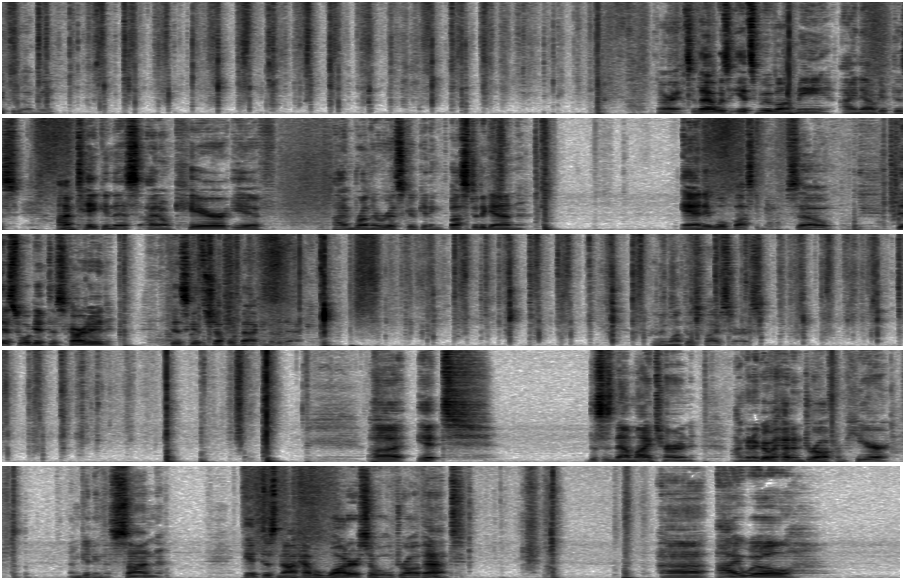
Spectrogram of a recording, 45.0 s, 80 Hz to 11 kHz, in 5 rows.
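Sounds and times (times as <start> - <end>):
cards being shuffled: 0.0 - 6.6, 17.6 - 18.2, 19.1 - 30.2, 41.1 - 41.7.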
